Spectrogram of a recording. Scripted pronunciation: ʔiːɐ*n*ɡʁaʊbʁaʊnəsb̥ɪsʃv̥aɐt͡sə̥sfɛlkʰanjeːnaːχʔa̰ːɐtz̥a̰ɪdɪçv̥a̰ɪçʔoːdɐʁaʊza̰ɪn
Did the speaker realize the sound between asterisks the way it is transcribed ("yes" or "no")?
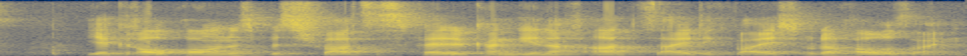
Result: no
